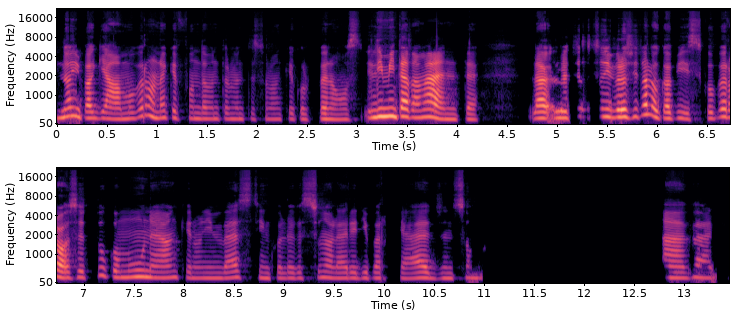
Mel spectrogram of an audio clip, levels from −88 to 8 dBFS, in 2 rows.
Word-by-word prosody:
noi 270 +4 +1
paghiamo, 200 -3 -1
però 285 +6 -5
non 235 -5 -1
è 230 - -4
che 230 - -8
fondamentalmente 195 -2 -12
sono 185 +1 -19
anche 185 +1 -17
colpe 185 +1 -7
nost 175 0 -9
limitatamente. 240 -9 +6 0.5
La 215 +1 +5
l'eccesso 255 +5 -4
di 265 - +3
velocità 260 +6 +5
lo 265 -5 +1
capisco, 210 -1 -5
però 220 -5 +3
se 205 +1 -9
tu 275 +5 -12
comune 215 -1 -4
anche 195 0 -7
non 185 0 -13
investi 195 +2 -11
in 185 - -11
quelle 185 0 -15
che 185 - -17
sono 200 +2 -10
le 185 - -10
aree 185 0 -9
di 190 +1 -14
parcheggio 185 0 -10
insom 185 +1 -14 1.8
Eh 195 -1 -4
ve 200 -3 -11
200 Hz, 160 wpm, -20 LUFS, 185-225 Hz, 1.8 s, limitatamente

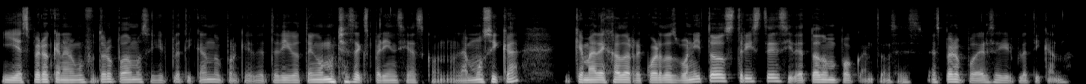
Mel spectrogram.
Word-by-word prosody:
y 105 -2 +2
espero 115 +3 +3
que 110 - -1
en 105 - +1
algún 105 +1 0
futuro 120 +3 -1
podamos 110 +1 0
seguir 100 -2 -9
platicando 110 +1 -5
porque - - -8
ya - - -6
te 100 - -6
digo, 100 0 0
tengo 110 +2 +2
muchas 120 0 +3
experiencias 95 -1 -3
con - - -11
la 90 - -5
música, 110 +3 +1 0.5
que 110 - +2
me 105 +1 +5
ha - - +5
dejado 110 +1 +5
recuerdos 105 +2 +1
bonitos, 150 +9 +3
tristes 145 +1 -1
y - - -1
de 95 - -1
todo 110 0 +3
un 105 -1 +1
poco. - - -5
Entonces, 105 0 -11
espero 110 0 +1
poder 95 +2 -2
seguir 100 -2 -4
platicando. 105 +1 -9
110 Hz, 200 wpm, -23 LUFS, 100-115 Hz, 0.5 s, me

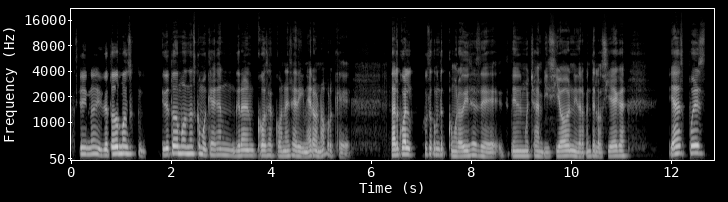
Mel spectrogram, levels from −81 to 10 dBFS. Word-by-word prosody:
Sí, 170 0 +1
no, 175 +2 -1
y 155 - 0
de 145 0 +2
todos 180 +3 +7
modos 180 -1 +3 0.6
y 300 - -1
de 315 - +5
todos 190 -5 +5
modos 185 -1 +2
no 180 - +3
es 180 - -2
como 160 -6 -2
que 150 +1 -4
hagan 145 -2 -4
gran 135 +1 0
cosa 135 0 -2
con 120 0 -4
ese 130 +1 -1
dinero, 120 +3 0
¿no? 120 - -3
Porque, 130 -7 -9 0.8
tal 145 +1 +6
cual, 160 -1 +4
justo 155 0 -5
como 155 -1 -3 0.2
como 120 -1 -4
lo 120 0 +2
dices, 130 +2 0
de 110 -3 -3
tienen 125 -1 -1
mucha 125 0 -3
ambición 120 +4 0
y - - 0
de 110 - -2
repente 120 +3 -5
los 110 -3 -5
ciega. 125 +1 0 0.8
Ya 180 - +4
después 190 -1 +2
135 Hz, 185 wpm, -19 LUFS, 125-165 Hz, 0.8 s, todos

